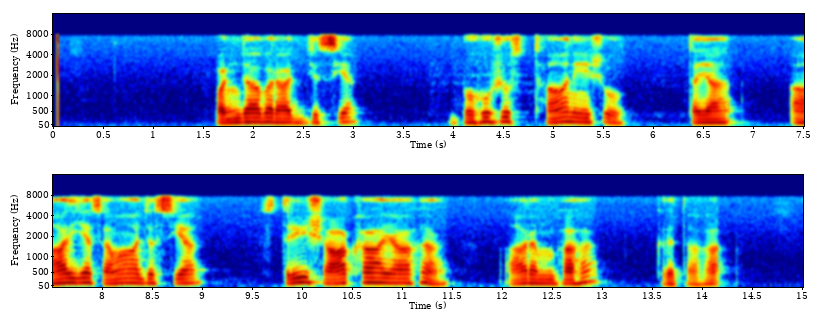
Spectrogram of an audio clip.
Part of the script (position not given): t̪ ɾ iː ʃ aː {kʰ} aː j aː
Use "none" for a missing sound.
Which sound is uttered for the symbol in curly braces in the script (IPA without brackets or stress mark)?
kʰ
